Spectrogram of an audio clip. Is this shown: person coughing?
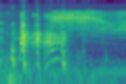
no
